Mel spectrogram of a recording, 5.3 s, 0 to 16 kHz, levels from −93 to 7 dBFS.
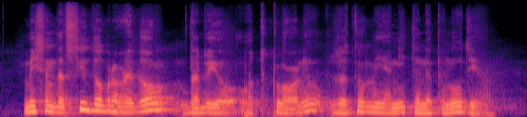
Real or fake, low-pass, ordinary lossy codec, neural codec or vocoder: fake; 14.4 kHz; none; codec, 44.1 kHz, 2.6 kbps, DAC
